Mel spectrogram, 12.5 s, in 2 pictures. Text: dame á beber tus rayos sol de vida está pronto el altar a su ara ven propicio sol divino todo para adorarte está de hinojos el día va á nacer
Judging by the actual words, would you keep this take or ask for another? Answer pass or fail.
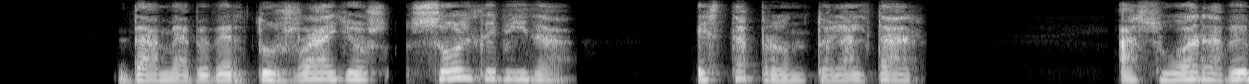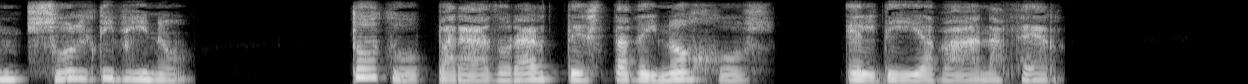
fail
